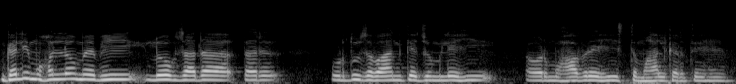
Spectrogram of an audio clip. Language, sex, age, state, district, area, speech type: Urdu, male, 18-30, Uttar Pradesh, Shahjahanpur, urban, spontaneous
